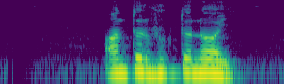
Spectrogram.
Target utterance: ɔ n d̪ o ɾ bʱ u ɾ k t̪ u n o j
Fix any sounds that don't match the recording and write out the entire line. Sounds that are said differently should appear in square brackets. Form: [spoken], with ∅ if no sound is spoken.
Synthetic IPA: ɔ n [t̪] o ɾ bʱ u [∅] k t̪ [o] n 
